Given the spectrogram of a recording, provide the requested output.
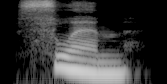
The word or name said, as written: slim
